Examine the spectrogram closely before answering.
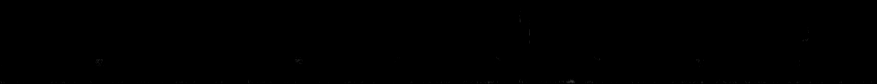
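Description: A paintbrush strokes softly across paper.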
